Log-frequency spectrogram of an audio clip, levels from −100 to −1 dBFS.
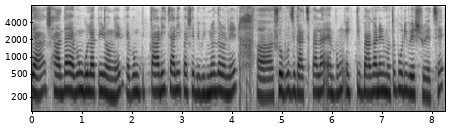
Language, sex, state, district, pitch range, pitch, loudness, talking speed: Bengali, female, Tripura, West Tripura, 235-255 Hz, 250 Hz, -17 LUFS, 140 wpm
